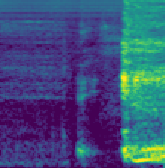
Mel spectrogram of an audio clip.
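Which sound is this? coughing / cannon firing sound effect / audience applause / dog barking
coughing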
